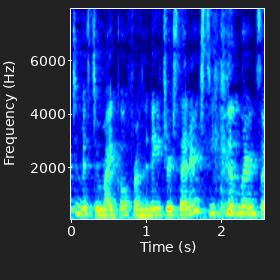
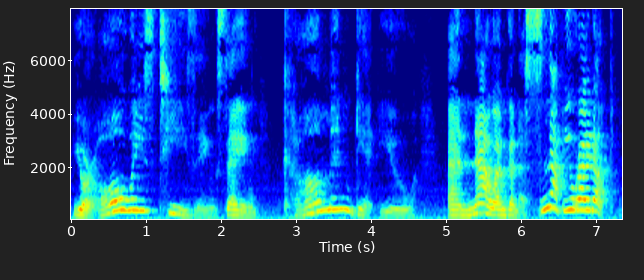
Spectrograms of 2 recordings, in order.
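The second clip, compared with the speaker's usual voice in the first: slow, stretched words with sudden emphasis; slow storybook villain; menacing alligator; 5 dB louder, slower than usual. Acted. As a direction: draw out the threat like a hungry gator. Alligator threatens trapped dog.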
